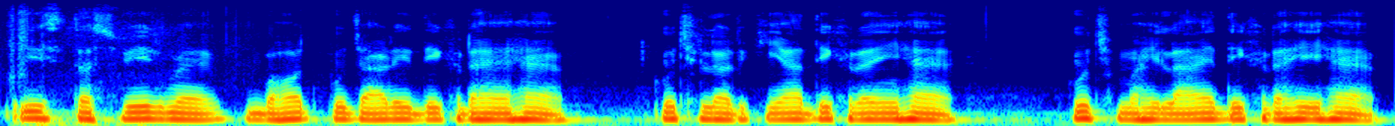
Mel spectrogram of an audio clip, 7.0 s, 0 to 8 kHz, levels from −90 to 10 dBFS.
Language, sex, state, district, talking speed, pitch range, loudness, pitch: Hindi, male, Bihar, Patna, 155 wpm, 100-110 Hz, -13 LUFS, 105 Hz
